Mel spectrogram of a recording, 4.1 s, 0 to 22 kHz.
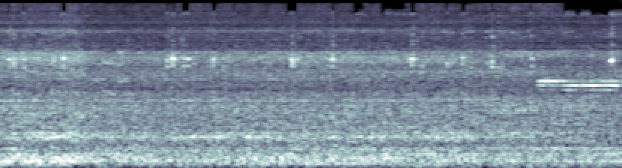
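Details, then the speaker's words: Hyundai i10 1.1: uneven lumpy idle with unsteady low rumble, vibration, backfiring and poor pickup; misfire caused by spark plug wires fitted on the wrong cylinders. "और CNG के अंदर तो पटाखे ही फोड़ दी है जैसे दीपावली ए चुकी है अब वाइब्रेशन देख सकते हो"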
